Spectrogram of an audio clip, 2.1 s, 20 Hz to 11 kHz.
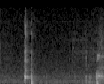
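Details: Hiccups: two short, abrupt hiccup sounds about 1.4 seconds apart in a quiet room.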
